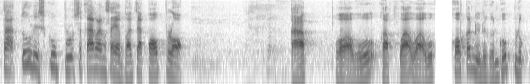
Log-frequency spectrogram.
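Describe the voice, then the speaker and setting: A cleric gives a frank, joking scripture lesson. His fairly high voice is mellow with a gravelly edge. The recording sounds dull and lo-fi. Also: expressive, slow. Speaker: Islamic cleric teaching scripture. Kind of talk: casual religious study lecture.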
